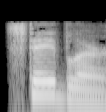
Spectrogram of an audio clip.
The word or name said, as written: stabler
